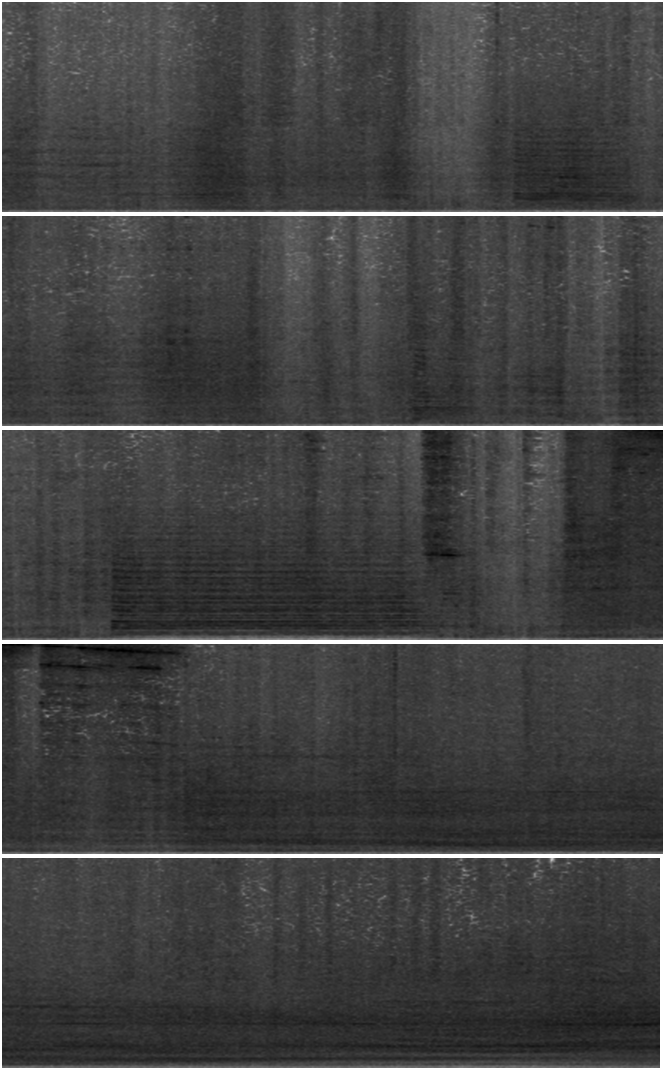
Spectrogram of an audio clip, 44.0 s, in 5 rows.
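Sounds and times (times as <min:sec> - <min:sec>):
freight cars rumbling on rails: 0:00.0 - 0:44.0
locomotive air horn: 0:02.4 - 0:02.9, 0:06.8 - 0:08.5, 0:14.3 - 0:15.0, 0:19.1 - 0:23.8
high wheel squeal: 0:23.2 - 0:23.8, 0:26.0 - 0:28.6.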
